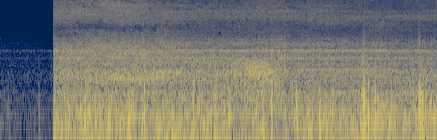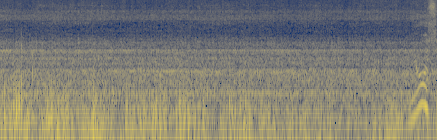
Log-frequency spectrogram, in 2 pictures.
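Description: A Yamaha FZ-S Hybrid motorcycle is ridden at top speed carrying a heavy load. A loud, steady roar of engine and wind buffeting starts abruptly and keeps up without a break, with a rider's voice partly heard underneath.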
